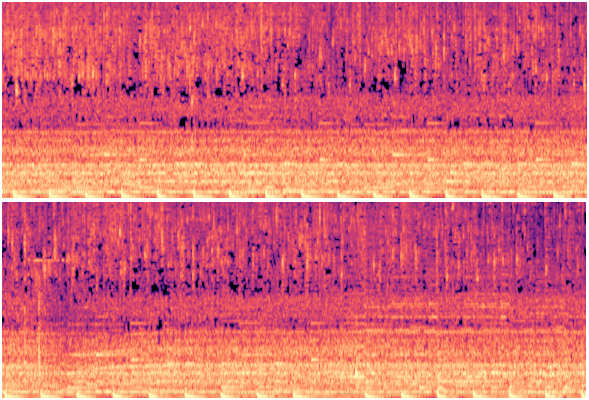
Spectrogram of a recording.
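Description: Hotdogs frying in shallow hot oil in a pan: a steady, dense sizzle throughout. Background music with a steady low beat runs underneath.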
